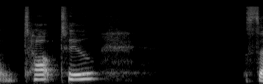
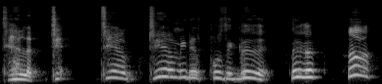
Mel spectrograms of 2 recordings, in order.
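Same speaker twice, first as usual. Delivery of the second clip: high, breathy-sounding playful bedroom voice; pitched way up, teasing; mock moaning request; 9 semitones higher than usual. Woman teasing her partner in bed, high mock moan. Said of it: "I'd be like".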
